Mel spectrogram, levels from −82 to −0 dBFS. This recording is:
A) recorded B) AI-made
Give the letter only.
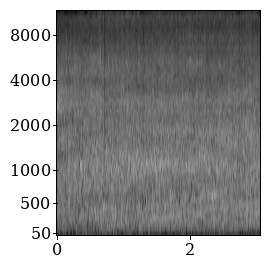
B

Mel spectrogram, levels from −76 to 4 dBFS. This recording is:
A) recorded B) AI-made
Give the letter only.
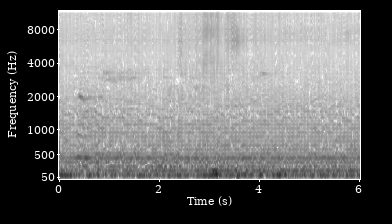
B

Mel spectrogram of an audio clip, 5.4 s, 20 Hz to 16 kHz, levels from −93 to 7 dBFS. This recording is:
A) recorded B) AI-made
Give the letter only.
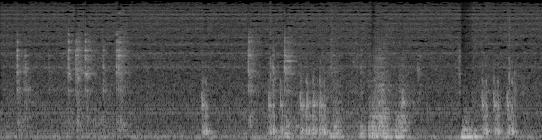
B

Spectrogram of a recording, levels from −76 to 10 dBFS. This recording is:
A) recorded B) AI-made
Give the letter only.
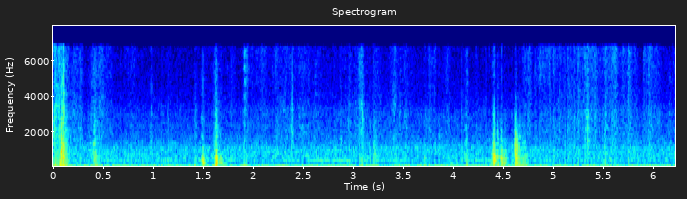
B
